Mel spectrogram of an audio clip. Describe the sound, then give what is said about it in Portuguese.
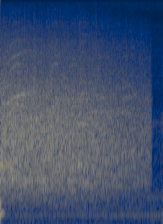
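A burst of steady, dense applause from many hands, loud, tapering slightly over about three seconds before cutting off abruptly into near silence. “Aplausos para vocês, meu bem.”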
